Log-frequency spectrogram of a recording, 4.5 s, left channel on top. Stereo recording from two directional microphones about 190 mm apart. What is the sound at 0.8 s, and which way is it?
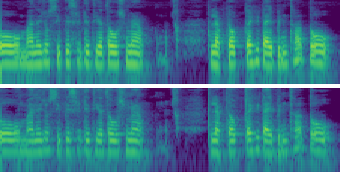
Speech, 35° left (ahead or behind).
